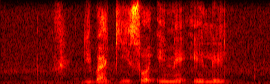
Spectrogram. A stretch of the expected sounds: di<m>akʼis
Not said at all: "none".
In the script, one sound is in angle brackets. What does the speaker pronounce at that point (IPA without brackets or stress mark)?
b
